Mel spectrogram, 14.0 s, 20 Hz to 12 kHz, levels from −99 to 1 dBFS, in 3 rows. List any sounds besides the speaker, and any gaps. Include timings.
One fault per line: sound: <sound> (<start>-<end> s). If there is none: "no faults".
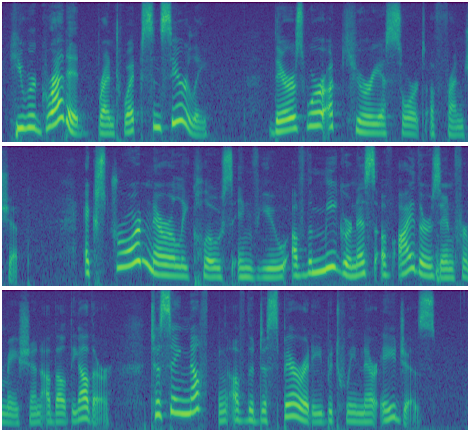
sound: dropout (11.4-11.5 s)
